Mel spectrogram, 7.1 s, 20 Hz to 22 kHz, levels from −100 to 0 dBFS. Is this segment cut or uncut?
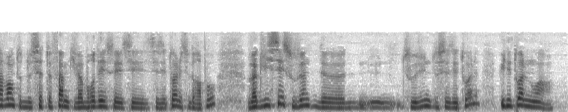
cut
